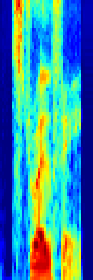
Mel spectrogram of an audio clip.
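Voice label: "strophe", British English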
